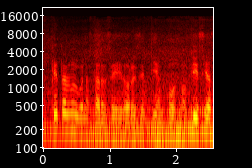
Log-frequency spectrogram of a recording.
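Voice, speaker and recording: Through loud background noise, a man talks very fast with ordinary pitch variation and a dry sound with no echo. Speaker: news reporter. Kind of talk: on-scene news commentary. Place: street. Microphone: phone near.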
